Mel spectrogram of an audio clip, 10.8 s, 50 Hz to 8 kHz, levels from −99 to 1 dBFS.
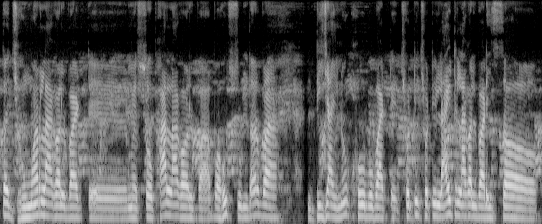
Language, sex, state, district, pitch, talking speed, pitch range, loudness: Bhojpuri, male, Uttar Pradesh, Ghazipur, 145 Hz, 105 wpm, 135-160 Hz, -18 LUFS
